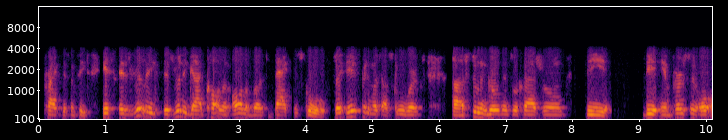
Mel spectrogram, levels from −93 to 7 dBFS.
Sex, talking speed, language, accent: male, 215 wpm, English, American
